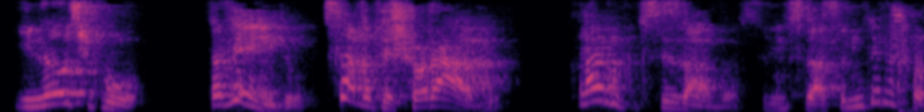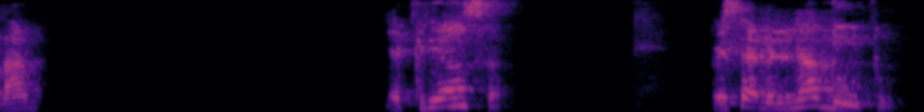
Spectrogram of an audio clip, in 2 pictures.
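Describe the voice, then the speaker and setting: A Brazilian man, a doctor, giving parenting advice on a live stream in a lively, explaining way with anecdotes. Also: a little high, quick pace, vocal fry, pauses often, reverberant. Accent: Brazilian Portuguese. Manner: lively explaining, tells anecdotes, asks "percebe?".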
